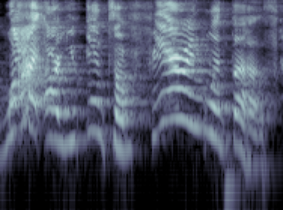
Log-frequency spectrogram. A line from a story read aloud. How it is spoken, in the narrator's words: a man in the synagogue who was possessed by an evil spirit cried out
